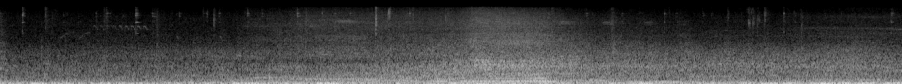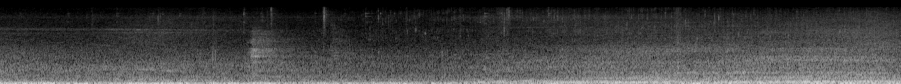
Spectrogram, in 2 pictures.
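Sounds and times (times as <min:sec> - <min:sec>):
low traffic rumble: 0:00.0 - 0:18.0
car passing: 0:02.4 - 0:09.0, 0:13.4 - 0:18.0.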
